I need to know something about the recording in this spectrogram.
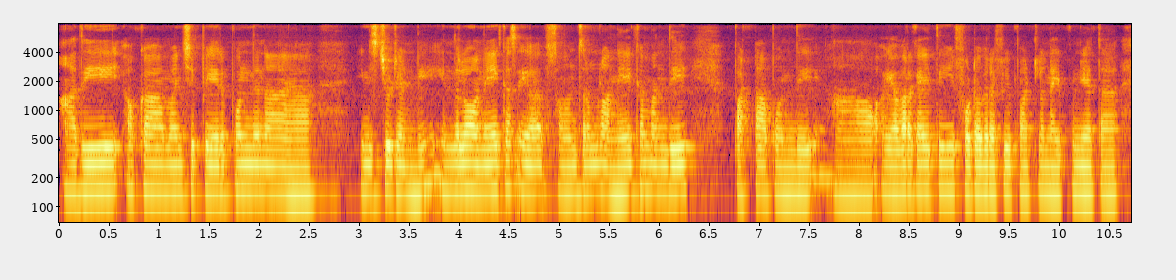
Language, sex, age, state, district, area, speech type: Telugu, male, 60+, Andhra Pradesh, Kakinada, rural, spontaneous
